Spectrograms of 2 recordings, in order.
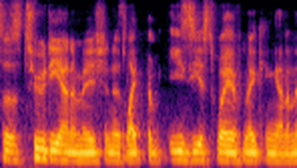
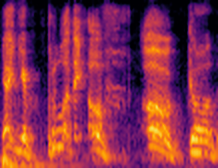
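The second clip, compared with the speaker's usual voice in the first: high, mock angry Scottish accent. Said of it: "Be angry and Scottish?".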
